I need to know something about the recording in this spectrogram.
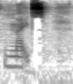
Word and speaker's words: knight: K is silent, so we will pronounce it as knights.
